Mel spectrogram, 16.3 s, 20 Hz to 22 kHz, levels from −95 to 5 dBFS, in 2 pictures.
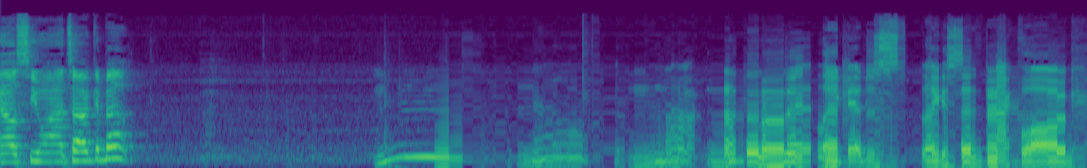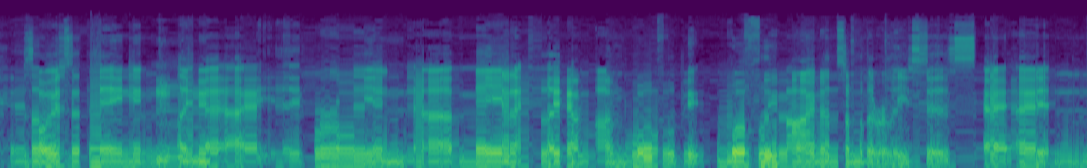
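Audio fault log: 3.26–16.30 s robotic sound from repeated short buffers: a rigid 100 Hz buzz, likely 10 ms chunks replayed over most of the missing audio; a steady pitch rather than dropout gaps.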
